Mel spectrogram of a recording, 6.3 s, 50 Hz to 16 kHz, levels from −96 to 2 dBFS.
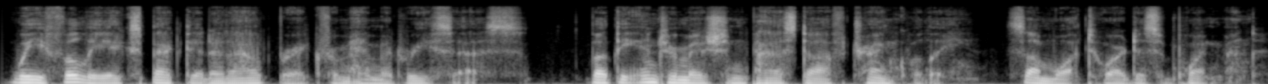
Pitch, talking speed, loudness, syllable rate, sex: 100 Hz, 180 wpm, -20 LUFS, 6.1 syllables/s, male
